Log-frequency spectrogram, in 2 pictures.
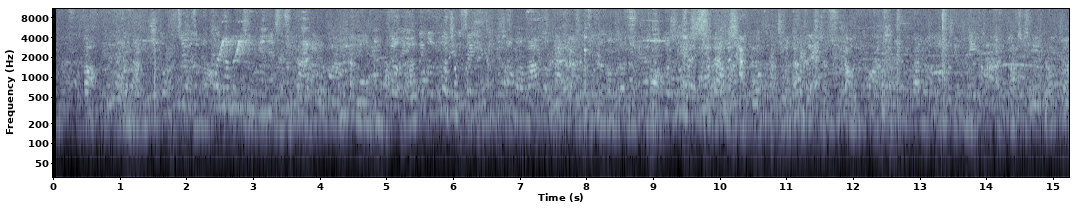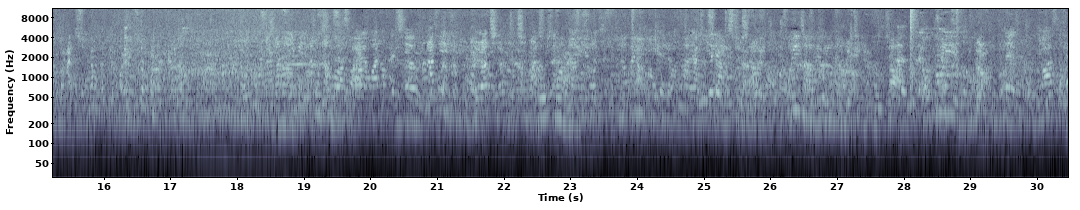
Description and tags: Chinese Restaurant 1
Sounds captured on my iPhone 4 from inside a local restaurant in Kunming China.
iPhone, street-sounds, live-captures, China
